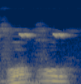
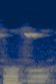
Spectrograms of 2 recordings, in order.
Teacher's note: O último O recebe lá o acento circunflexo, vovô, o som mais fechado.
